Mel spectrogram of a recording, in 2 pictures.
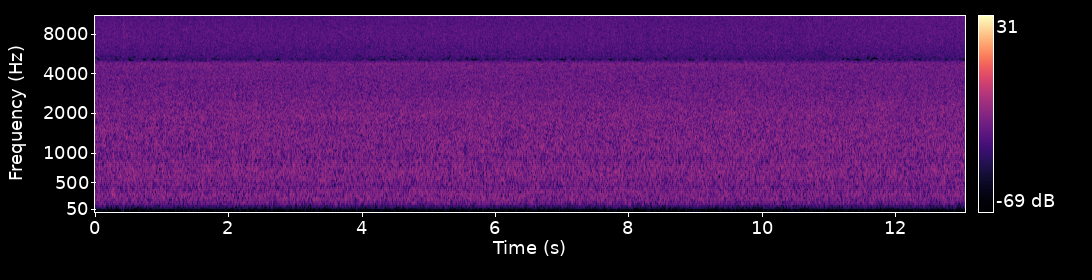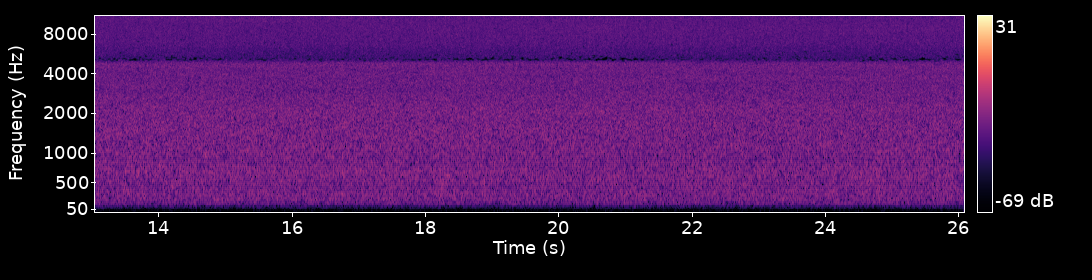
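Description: Steady rushing of a waterfall and the shallow rocky stream below it, water pouring and splashing over boulders.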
